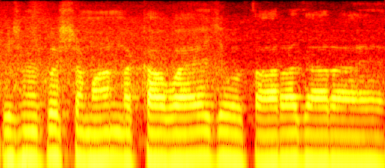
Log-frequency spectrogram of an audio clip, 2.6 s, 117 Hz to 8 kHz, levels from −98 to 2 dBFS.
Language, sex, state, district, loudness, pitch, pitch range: Hindi, male, Haryana, Jhajjar, -16 LUFS, 140 Hz, 135-145 Hz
